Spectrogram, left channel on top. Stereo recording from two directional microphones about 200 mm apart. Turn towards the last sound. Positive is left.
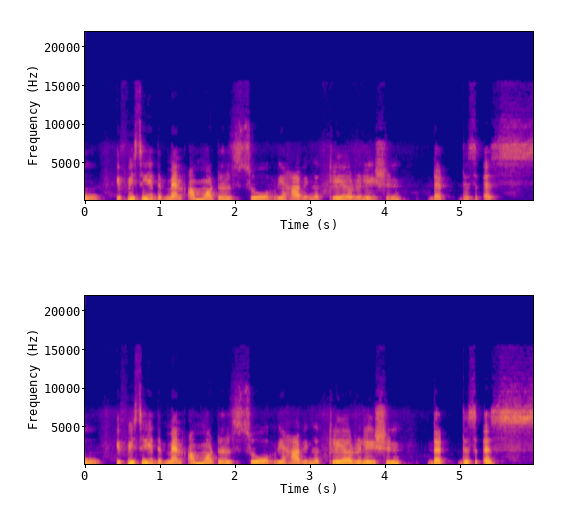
turn(degrees=-55)  # may be behind; listen again after turning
